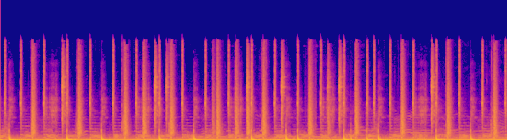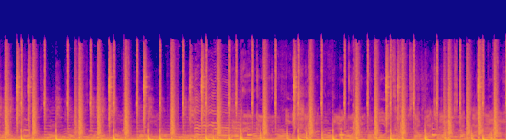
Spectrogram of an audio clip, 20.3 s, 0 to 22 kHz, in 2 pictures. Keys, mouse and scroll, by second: 0.4-1.6 scroll down 1, 1.6 ctrl+p, 1.9 click, 2.1 click, 3.1 shift+click, 3.3 shift+click, 4.1 ctrl+p, 4.3 click, 5.3 ctrl+p, 5.5 click, 5.7 click, 6.6 ctrl+p, 6.8 click, 7.5 ctrl+p, 7.7 click, 7.9 click, 8.5 r, 9.2 middle click, 9.4 r, 10.0 scroll down 3, 10.2 middle click, 10.5 r, 12.5 scroll down 1, 12.7 click, 12.9 shift+middle click, 13.8 click, 13.9 scroll up 1, 14.0 s, 14.5-14.9 scroll down 1, 14.9 s, 15.3-17.1 shift+middle drag, 17.1 click, 17.9 shift+middle click, 18.6 shift+right click, 18.8 shift+middle click, 19.0 scroll up 2, 19.3 shift+middle click, 20.1 shift+a.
